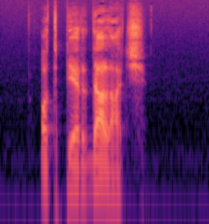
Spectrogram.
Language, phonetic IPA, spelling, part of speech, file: Polish, [ˌɔtpʲjɛrˈdalat͡ɕ], odpierdalać, verb, Pl-odpierdalać.ogg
